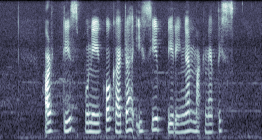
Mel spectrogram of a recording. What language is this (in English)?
Javanese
